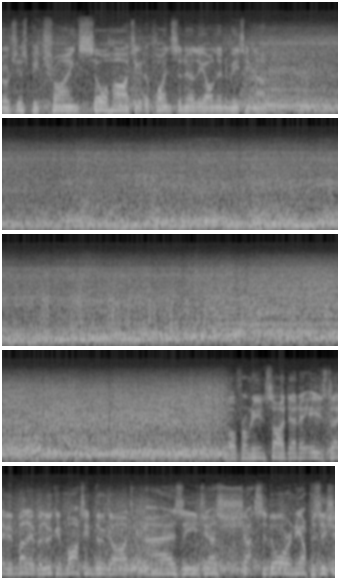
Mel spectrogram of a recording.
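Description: Motorcycle engines rev loudly and roar.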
